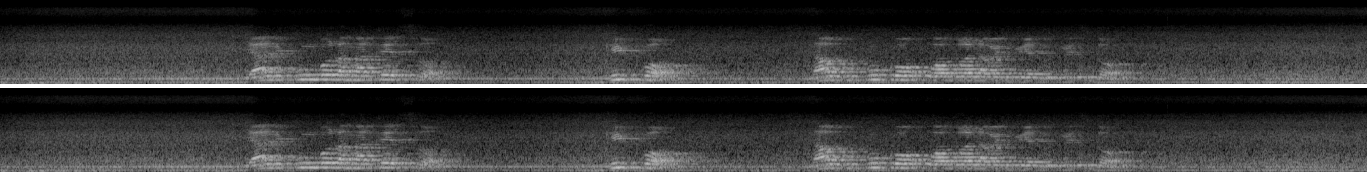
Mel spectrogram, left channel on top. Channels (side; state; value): both; identical; correlation 1.00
